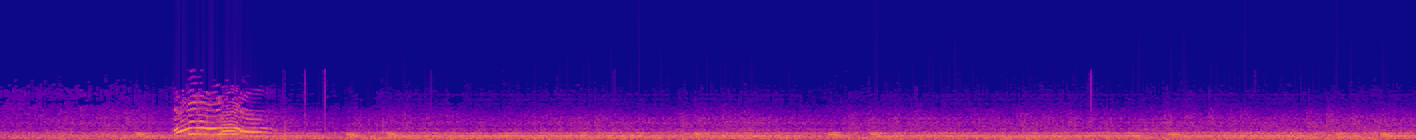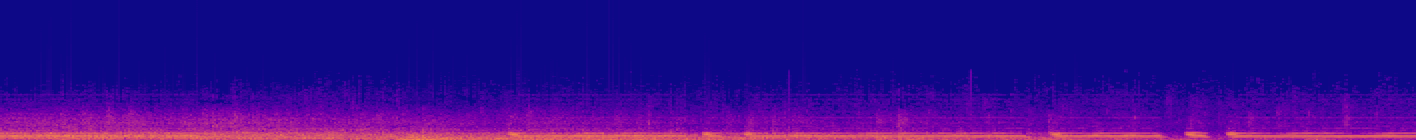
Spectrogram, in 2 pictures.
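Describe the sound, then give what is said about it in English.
A train rumbles loudly and steadily throughout while its whistle sounds in long, sustained tones, with a brief high-pitched cry near the start. “Eyes were wild with surprise as the train's whistle blew.”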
